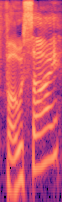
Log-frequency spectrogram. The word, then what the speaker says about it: foci: is in videos thing that's pronounced Foci is it Focus no no it's not that's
